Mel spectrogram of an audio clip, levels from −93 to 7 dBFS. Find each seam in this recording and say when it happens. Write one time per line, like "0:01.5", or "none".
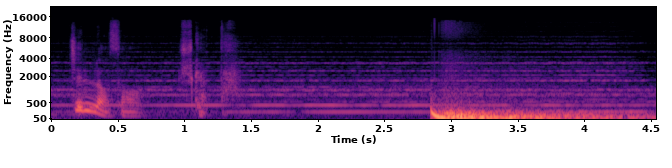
none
